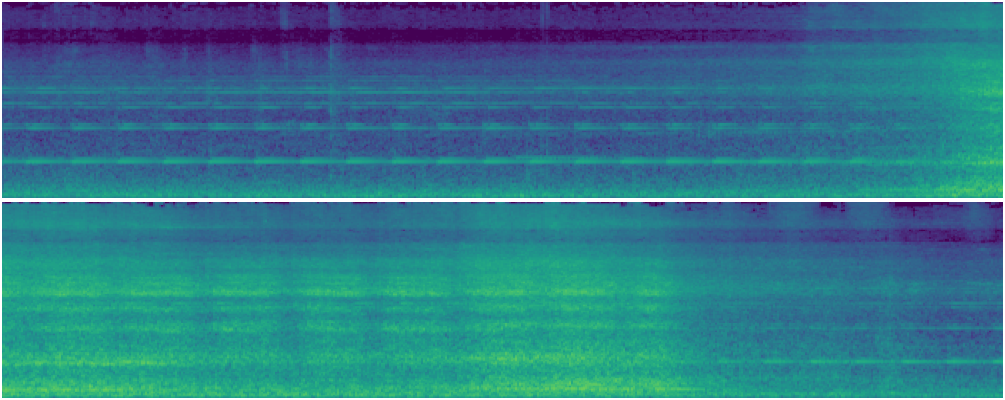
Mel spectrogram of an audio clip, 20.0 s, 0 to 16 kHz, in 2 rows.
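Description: Japanese level-crossing warning bell ringing steadily. From about nine seconds in, a Keihan 8000 series train passes through the crossing for about eight seconds, loud over the bell, its wheels clattering rhythmically over the rail joints. The bell is heard again on its own near the end.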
